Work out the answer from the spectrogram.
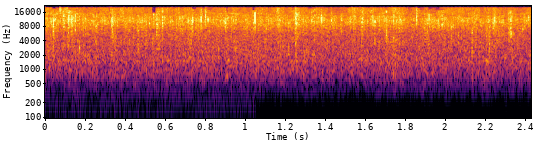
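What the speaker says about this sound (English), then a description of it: "through it comes the sound and the smell of the rain outside" Rain falls steadily outside a manor window on a grey afternoon, a soft, even hiss of drops, faint and continuous, with a low rumble fading out after the first second.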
